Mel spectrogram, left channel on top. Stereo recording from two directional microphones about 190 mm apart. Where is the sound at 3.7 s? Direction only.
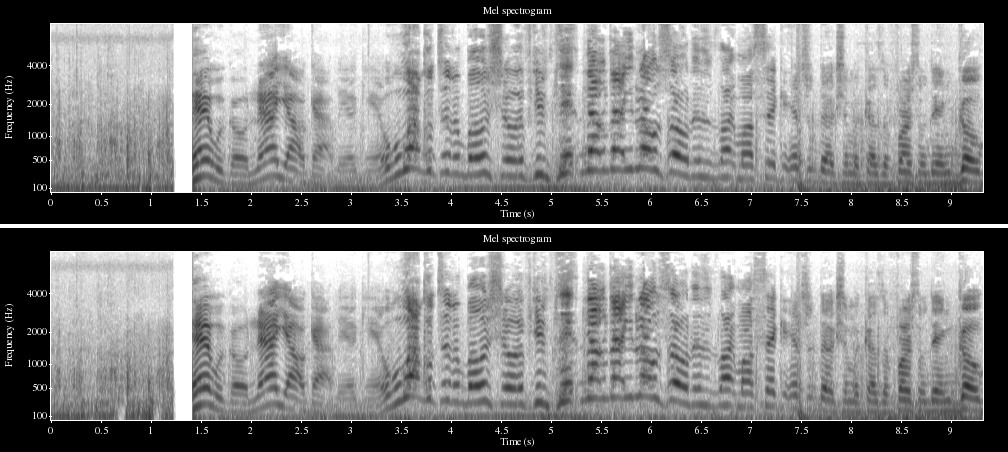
10° left (ahead or behind).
